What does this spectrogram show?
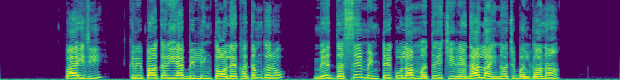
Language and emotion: Dogri, angry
